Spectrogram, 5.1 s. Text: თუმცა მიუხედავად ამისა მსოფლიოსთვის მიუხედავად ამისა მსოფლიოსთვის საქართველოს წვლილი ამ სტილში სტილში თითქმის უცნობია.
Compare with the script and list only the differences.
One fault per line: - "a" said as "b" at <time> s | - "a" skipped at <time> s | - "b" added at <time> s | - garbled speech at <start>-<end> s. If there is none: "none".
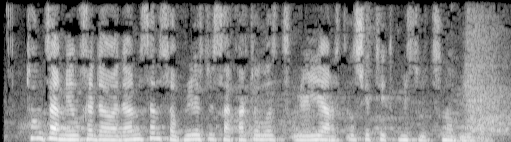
- "მიუხედავად ამისა მსოფლიოსთვის" skipped at 2.2 s
- "სტილში" skipped at 3.8 s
